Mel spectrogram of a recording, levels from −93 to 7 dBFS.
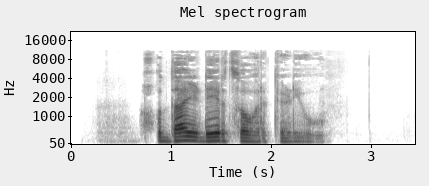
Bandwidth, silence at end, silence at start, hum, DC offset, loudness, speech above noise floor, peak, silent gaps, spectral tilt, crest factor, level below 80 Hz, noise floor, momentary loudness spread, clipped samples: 11 kHz; 0.95 s; 0.7 s; none; under 0.1%; -16 LUFS; 56 dB; 0 dBFS; none; -6.5 dB/octave; 20 dB; -62 dBFS; -72 dBFS; 18 LU; under 0.1%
